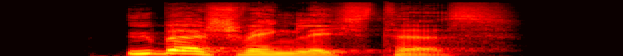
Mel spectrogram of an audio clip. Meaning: strong/mixed nominative/accusative neuter singular superlative degree of überschwänglich
- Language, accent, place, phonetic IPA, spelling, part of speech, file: German, Germany, Berlin, [ˈyːbɐˌʃvɛŋlɪçstəs], überschwänglichstes, adjective, De-überschwänglichstes.ogg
